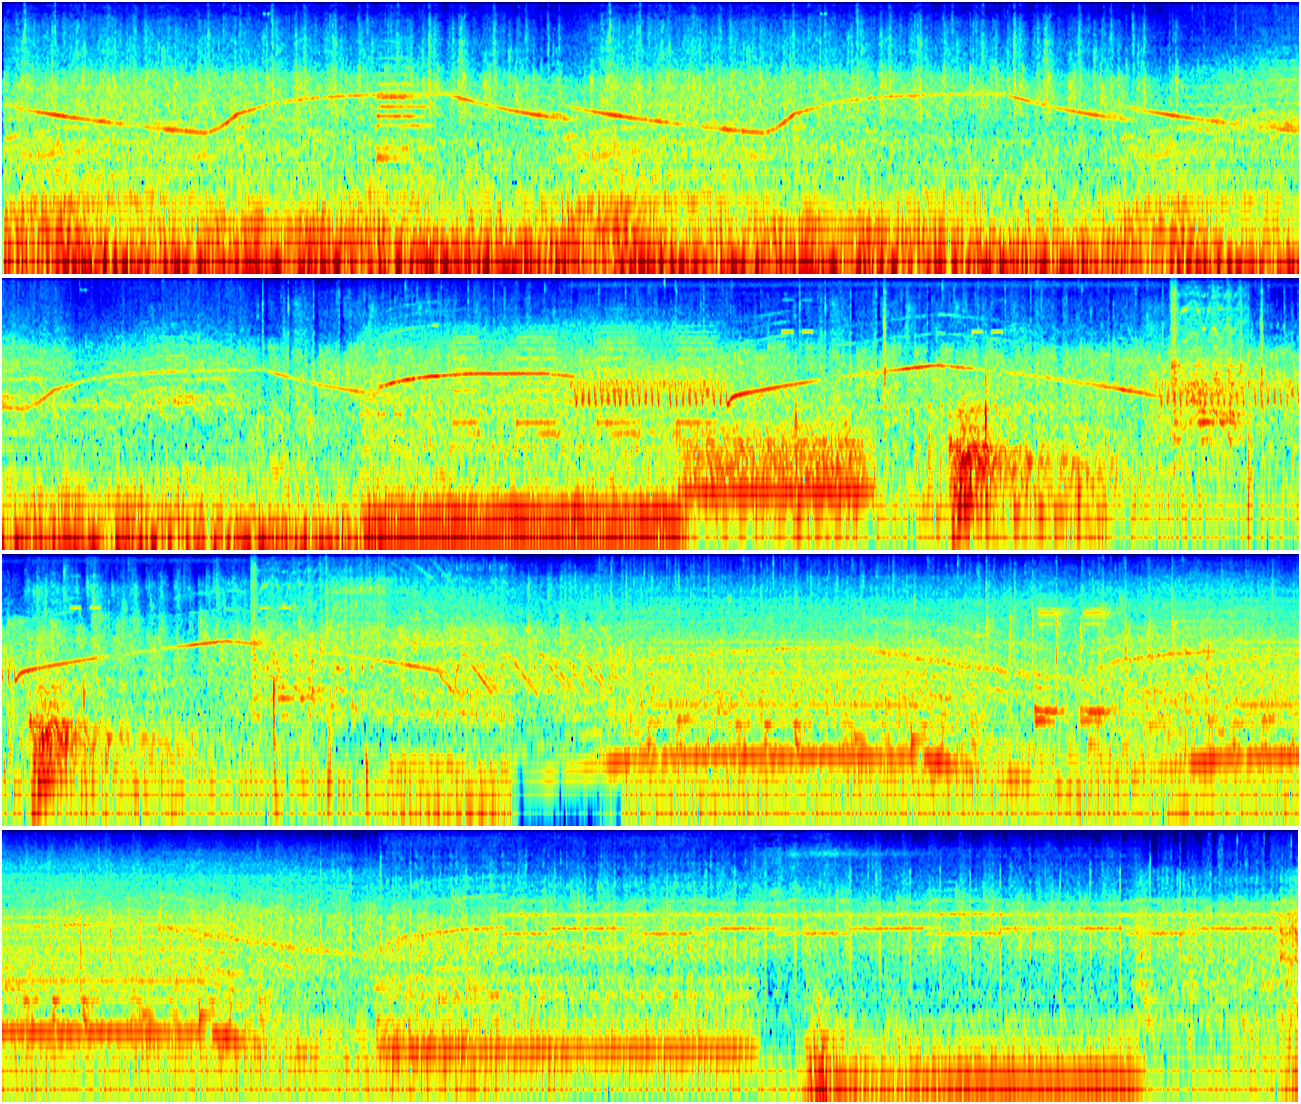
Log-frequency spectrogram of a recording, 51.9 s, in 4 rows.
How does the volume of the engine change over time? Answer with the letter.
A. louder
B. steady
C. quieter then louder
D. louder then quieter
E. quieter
E.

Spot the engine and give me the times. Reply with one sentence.
The engine can be heard from 16.5 to 51.8 s.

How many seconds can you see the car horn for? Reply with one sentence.
The car horn can be heard for 5 seconds in total.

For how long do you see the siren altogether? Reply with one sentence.
The siren can be heard for 52 seconds in total.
